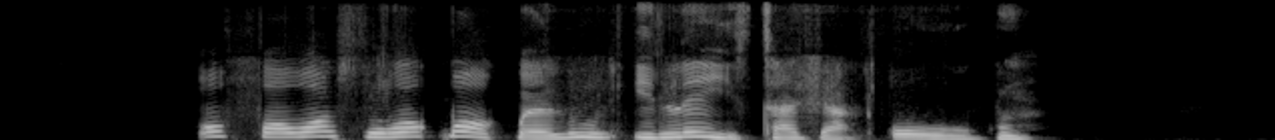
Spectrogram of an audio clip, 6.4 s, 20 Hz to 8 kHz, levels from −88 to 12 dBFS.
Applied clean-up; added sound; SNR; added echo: neural mask model DeepFilterNet 3.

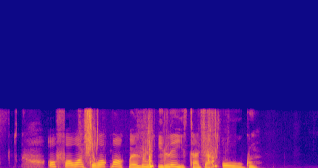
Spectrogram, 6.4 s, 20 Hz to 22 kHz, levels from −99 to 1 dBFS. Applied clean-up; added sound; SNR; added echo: neural mask model RNNoise.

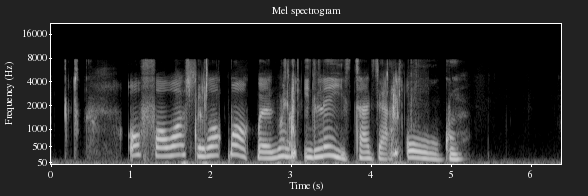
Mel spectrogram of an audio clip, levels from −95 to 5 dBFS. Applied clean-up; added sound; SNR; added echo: neural diffusion model UNIVERSE++.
